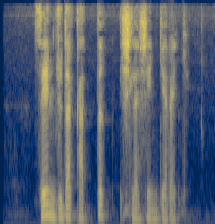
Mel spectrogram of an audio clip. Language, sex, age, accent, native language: Uzbek, male, 18-24, Qashqadaryo, Uzbek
